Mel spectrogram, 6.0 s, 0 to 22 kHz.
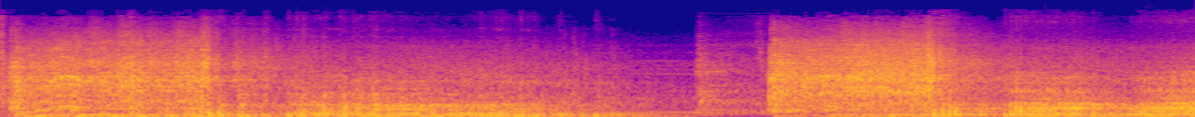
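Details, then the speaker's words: First start of fresh 2.0 20v turbo stroker in VW T4 Transporter with 02M 6-speed, loud exhaust: catches quickly, couple of light blips to build cylinder pressure and bed rings, checking for leaks, then idles cleanly with no knocks or rattles; normal. "So yeah, this moment here, we're just going to start it up for about 15-20 seconds. Just make sure there are no leaks. Give it a bit of cylinder pressure with a couple of revs."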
